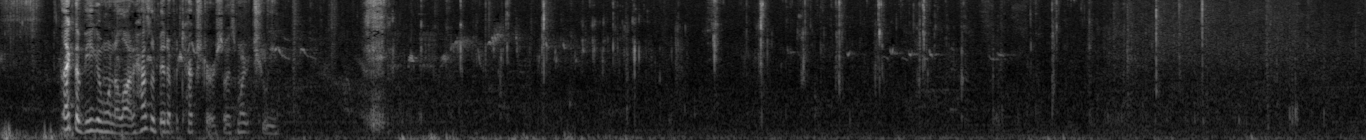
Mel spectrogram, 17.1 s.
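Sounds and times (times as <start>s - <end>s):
close chewing of noodles: 3.6s - 17.0s
slurp: 4.5s - 5.4s.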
